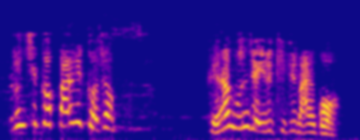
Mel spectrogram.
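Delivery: shouting rudely. In a drama scene, one character yells at another, who says not to shout: rude yelling. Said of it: "여기서 소리 지르지 마".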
